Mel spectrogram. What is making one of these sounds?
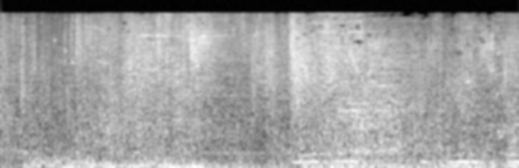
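A tower crumbles with a heavy crash.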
